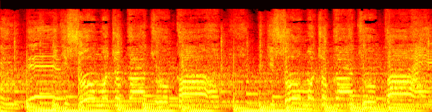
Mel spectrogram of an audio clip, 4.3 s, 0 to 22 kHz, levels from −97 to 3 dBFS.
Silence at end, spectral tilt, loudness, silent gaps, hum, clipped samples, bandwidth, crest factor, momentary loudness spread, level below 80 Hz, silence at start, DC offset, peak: 0 s; -4.5 dB/octave; -15 LUFS; none; none; under 0.1%; 16 kHz; 12 dB; 3 LU; -22 dBFS; 0 s; 4%; -2 dBFS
